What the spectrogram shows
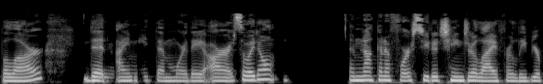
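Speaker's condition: No condition

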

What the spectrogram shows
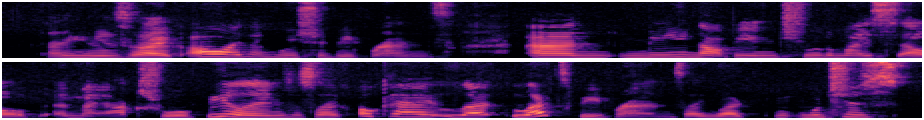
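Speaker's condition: Bilateral cleft lip and palate; nose and palate

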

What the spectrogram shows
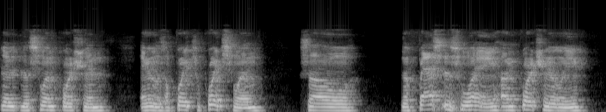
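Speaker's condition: Cleft lip and palate, popliteal pterygium syndrome; over 30 operations until age 14 including lip and palate correction

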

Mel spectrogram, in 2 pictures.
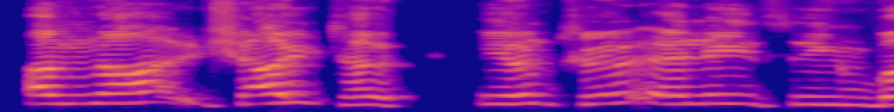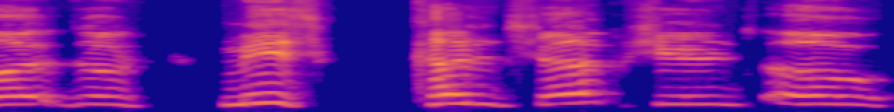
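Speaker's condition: Cerebral palsy; wheelchair user

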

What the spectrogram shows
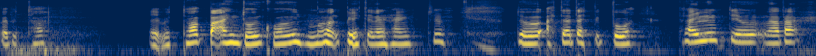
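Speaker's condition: Profound deafness, cochlear implant; speaks to hearing people

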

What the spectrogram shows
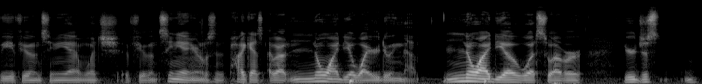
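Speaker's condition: No condition

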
